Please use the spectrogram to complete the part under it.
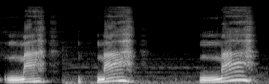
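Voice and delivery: high, loud shrieks of alarm; panicked scream. A narrator's reading. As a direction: cry out in sheer fright. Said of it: "thì la lên hoảng hốt".

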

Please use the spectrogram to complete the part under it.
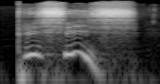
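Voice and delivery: beaming. A narrator's reading. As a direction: burst out beaming. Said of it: "strålade hon". (strålande glad, mycket ljusare)

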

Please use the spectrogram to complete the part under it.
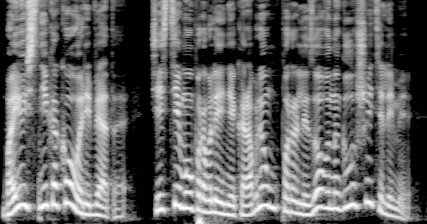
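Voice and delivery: high, perky computer voice; chirpy. A narrator's reading. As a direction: deliver bad news cheerfully. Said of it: "бодро объяснил компьютер".

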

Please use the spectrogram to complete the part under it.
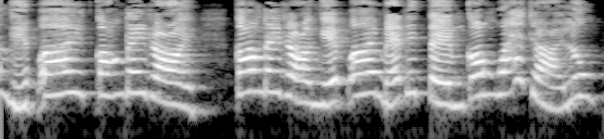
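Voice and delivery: high, tearful calling to her son; mother weeping over her chained son; crying mother. Retold or imitated. Mother finds son in hell, cries.

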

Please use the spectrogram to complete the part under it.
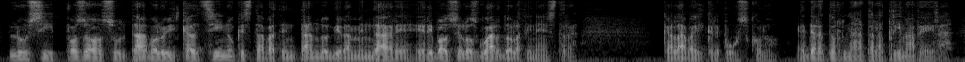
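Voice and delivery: usual speaking voice

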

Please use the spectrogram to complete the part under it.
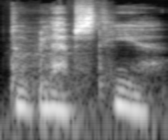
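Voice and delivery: firm hushed whisper; a voiceless order; whispering an order to his wife. Acted. Husband decides to act alone.

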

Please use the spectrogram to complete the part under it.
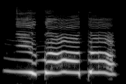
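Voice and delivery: very high, drawn-out wail. A narrator's reading. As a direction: burst into a piercing plea. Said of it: "вдруг заголосил Женя". (отчаянный тонкий вопль)

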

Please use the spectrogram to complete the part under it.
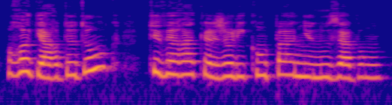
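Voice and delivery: put-on high, insistent child calling; pressing cry. A narrator's reading. Violette urging mother to see their companion, insistent cry. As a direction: urge mother to come and look. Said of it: "les cris pressants des deux marmots".

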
